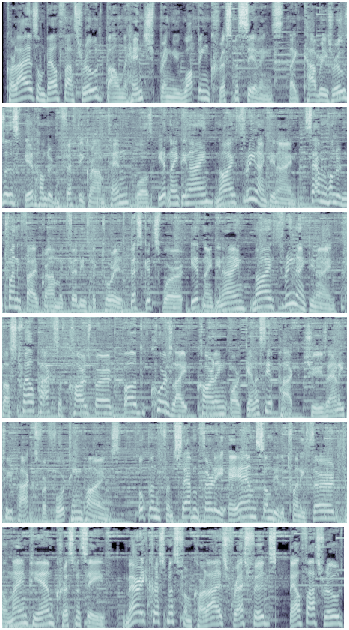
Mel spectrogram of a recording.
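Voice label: Irish English, Commercial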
